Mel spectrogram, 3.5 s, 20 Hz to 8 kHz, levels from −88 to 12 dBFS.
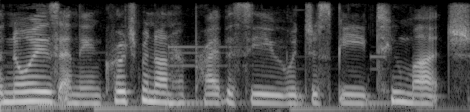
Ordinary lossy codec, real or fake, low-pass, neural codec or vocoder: Opus, 64 kbps; real; 7.2 kHz; none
